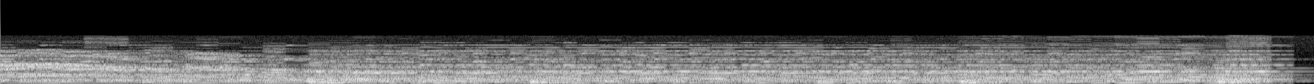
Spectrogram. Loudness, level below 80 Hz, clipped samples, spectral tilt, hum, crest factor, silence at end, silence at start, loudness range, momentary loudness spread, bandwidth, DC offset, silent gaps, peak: -12 LUFS; -26 dBFS; under 0.1%; -12 dB/octave; none; 10 dB; 0 s; 0 s; 2 LU; 4 LU; 4 kHz; under 0.1%; none; 0 dBFS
